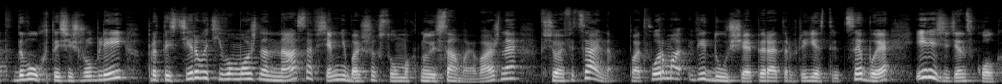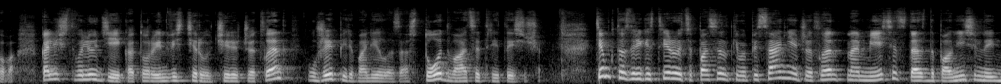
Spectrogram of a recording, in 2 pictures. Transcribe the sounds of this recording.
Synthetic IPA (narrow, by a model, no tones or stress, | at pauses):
ɐt̪d̪vuxt̪ɨsʲɪt͡ɕrʊblʲejpɾət̪ɨsʲtʲiɾəvətʲjɪvo̞mo̞ʐnənəsɐfsʲe̞mnʲɪbɐlʲʂɨxsumːəxnoisaməjəvaʐnəjəfsʲo̞ɐfʲɪt̪sɨalʲnəplˠɐt̪fo̞rməvʲɪd̪uɕːɪjəɐpʲɪɾat̪ərvɾʲɪje̞st̪ɾʲɪt̪sɛbɛ | iɾʲɪzʲɪdʲent̪sko̞lˠkəvə̰kɐlʲit͡ɕɪst̪vəlʲʉdʲejkɐt̪o̞ɾɨjəɪnvʲɪsʲtʲiɾʊjʊt̪̚t͡ɕeɾʲɪzʐɛt̪lˠɛnd̪ʊʐɛpʲɪɾʲɪvɐlʲilˠəzɐst̪o̞d̪vat̪sɨt̚ʲt̪ːɾʲit̪ɨsʲɪ̥t͡ɕɪ̥ | tʲe̞mkt̪o̞zəɾʲɪɡʲɪst̪ɾʲiɾʊjɪt̪sə̥pɐsɨlˠkʲɪvəpʲɪsanʲɪːʐɛt̪lˠɛnt̪nɐmʲesʲɪt̪sd̪ast̪̚d̪əpalˠnʲitʲɪlʲnɨj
